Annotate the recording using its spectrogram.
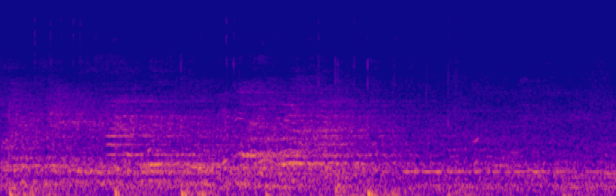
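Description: A football being kicked and bouncing on the hard floor of a large indoor sports hall: about half a dozen echoing thuds in the first four seconds. Players' voices and shouts carry across the hall throughout.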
